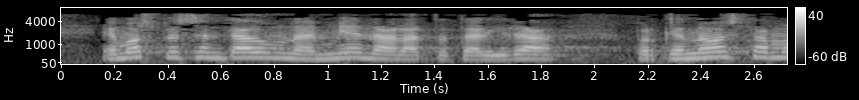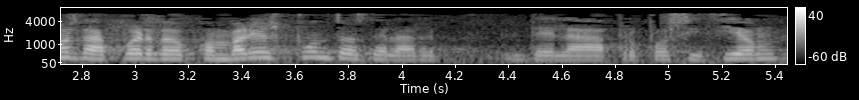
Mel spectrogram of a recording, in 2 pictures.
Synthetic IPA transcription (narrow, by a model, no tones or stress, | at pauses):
e̞mo̞spɾe̞se̞nt̪aðounaemjend̪aːlat̪o̞t̪aliðapo̞ɾke̞noe̞st̪amo̞zðeakwe̞ɾð̞oko̞mbaɾjo̞spunt̪o̞zðela | d̪elapɾo̞po̞siθjo̞ŋ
